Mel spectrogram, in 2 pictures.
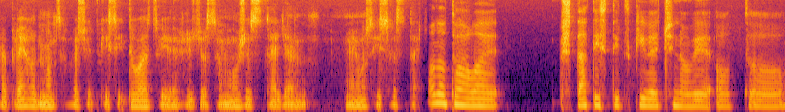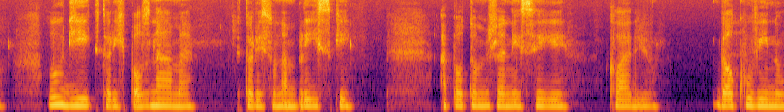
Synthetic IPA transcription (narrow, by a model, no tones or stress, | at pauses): apɾɛɦɔd̪nɔt͡sɔʋacfʃɛt̪kisit̪uaːt͡siɛʒɛt͡ʃɔsamʊɔʒɛst̪a̰ɟa̰ | ɲɛ̰musḭːsast̪acɔnɔt̪ɔalɛ | ʃt̪at̪ist̪it͡skiʋɛt͡ʃinɔʊjɛʔɔt̪ | luɟiːkt̪ɔɾiːxpɔznaːmɛ | kt̪ɔɾiːsuːnaːmbliːski | ʔapɔt̪ɔmʒɛnisi | klaɟjuː | ʋɛlkʰuːʋinu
